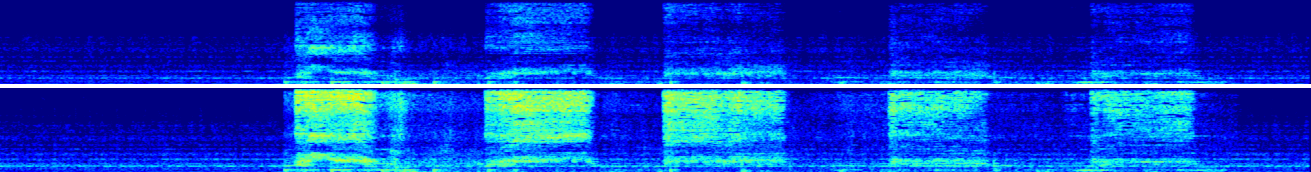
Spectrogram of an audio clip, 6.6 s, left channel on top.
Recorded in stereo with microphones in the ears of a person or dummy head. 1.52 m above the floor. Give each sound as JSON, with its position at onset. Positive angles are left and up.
{"t": 1.4, "sound": "a scream", "side_deg": -45}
